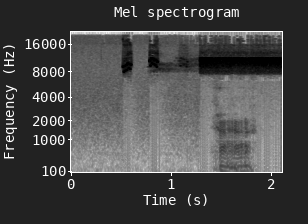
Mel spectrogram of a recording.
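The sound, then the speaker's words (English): Underwater acoustic modem signal from a submersible: two short, shrill electronic chirps, then a sustained high whine with a brief warbling burst beneath it, heard over steady hiss with no talking. “That is the acoustic modem on the limiting factor.”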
